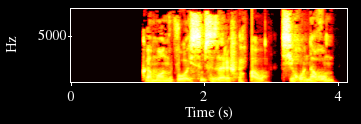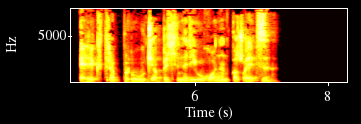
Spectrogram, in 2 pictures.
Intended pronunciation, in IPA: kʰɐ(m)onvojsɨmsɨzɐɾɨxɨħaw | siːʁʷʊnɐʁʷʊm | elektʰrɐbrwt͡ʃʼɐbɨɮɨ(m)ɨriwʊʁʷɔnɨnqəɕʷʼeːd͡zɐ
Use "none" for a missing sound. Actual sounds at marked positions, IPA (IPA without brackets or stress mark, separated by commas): m, n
